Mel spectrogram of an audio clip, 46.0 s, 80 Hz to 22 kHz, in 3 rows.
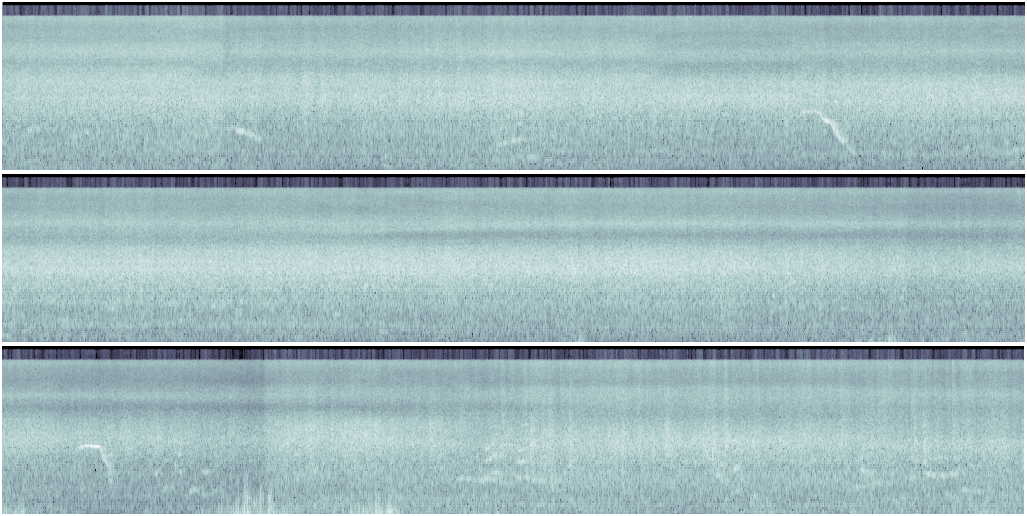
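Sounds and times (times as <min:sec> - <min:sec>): heavy rain hissing: 0:00.0 - 0:46.0
falling high whistle: 0:12.0 - 0:12.8, 0:31.8 - 0:32.4.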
